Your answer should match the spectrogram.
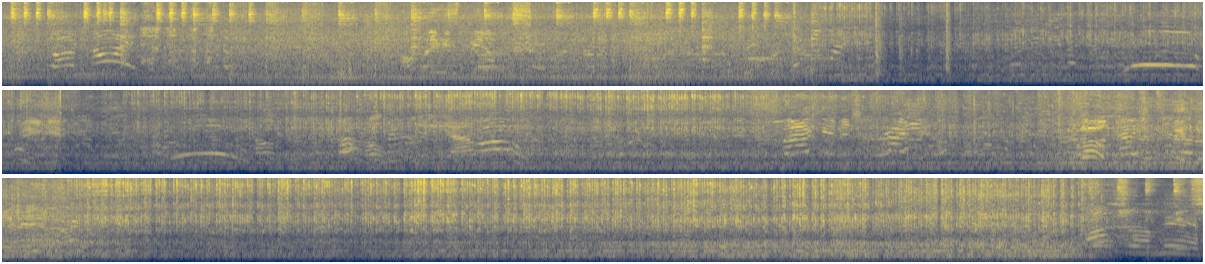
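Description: A boat's motor runs steadily under voices and rushing wind and water. It cuts off abruptly about six seconds in, and outdoor voices and chatter from a group of people carry on to the end.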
